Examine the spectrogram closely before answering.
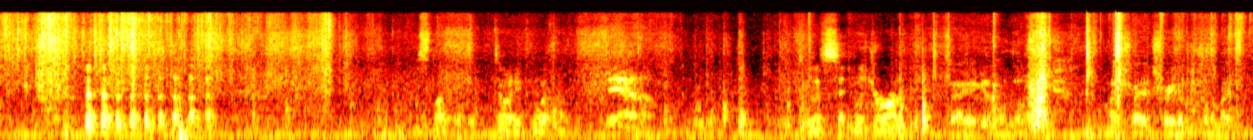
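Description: Cardboard boxes knock and rustle as they are handled.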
